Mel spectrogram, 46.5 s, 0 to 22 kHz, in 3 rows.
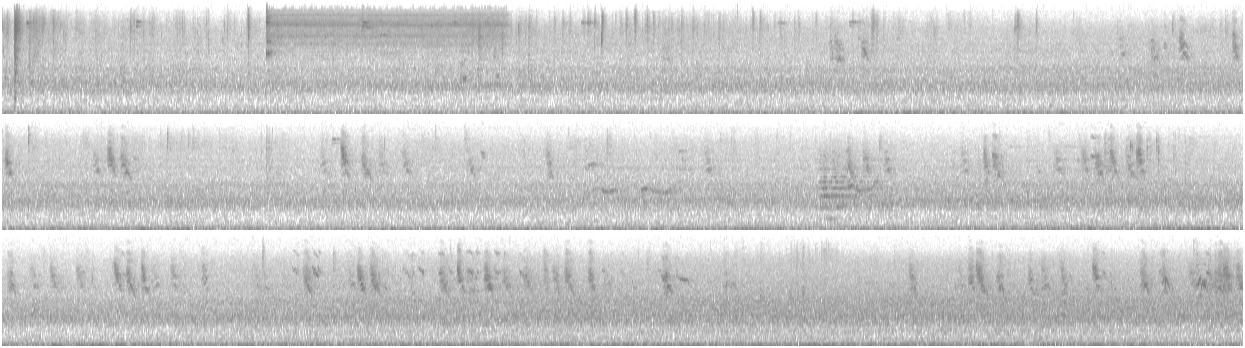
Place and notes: {
  "title": "Palacio de Cristal / Invernadero Arganzuela, outside",
  "date": "2010-11-21 15:28:00",
  "description": "Recorded at the entrance of this huge greenhouse / botanic garden. A scene involving a big tree, a bunch of interactive birds, some automatic mechanisms from the building, a naughty dog, a static phonographist and the city...",
  "latitude": "40.39",
  "longitude": "-3.70",
  "altitude": "581",
  "timezone": "Europe/Madrid"
}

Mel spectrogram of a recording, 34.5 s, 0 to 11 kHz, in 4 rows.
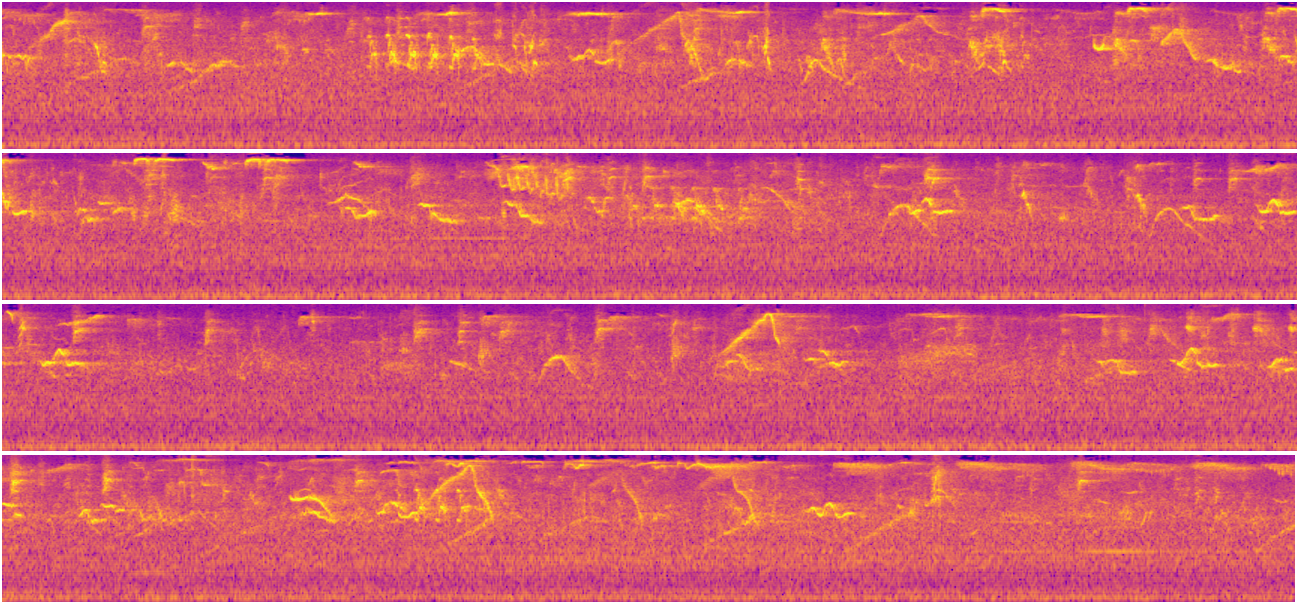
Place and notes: {
  "title": "Grandview Ave, Ridgewood, NY, USA - Birds and a Grey squirrel alarm call",
  "date": "2022-03-17 14:45:00",
  "description": "Sounds of various birds and the alarm call of a grey squirrel (after 6:14).\nThe Grey squirrel was possibly reacting to the presence of a nearby dog.",
  "latitude": "40.71",
  "longitude": "-73.91",
  "altitude": "32",
  "timezone": "America/New_York"
}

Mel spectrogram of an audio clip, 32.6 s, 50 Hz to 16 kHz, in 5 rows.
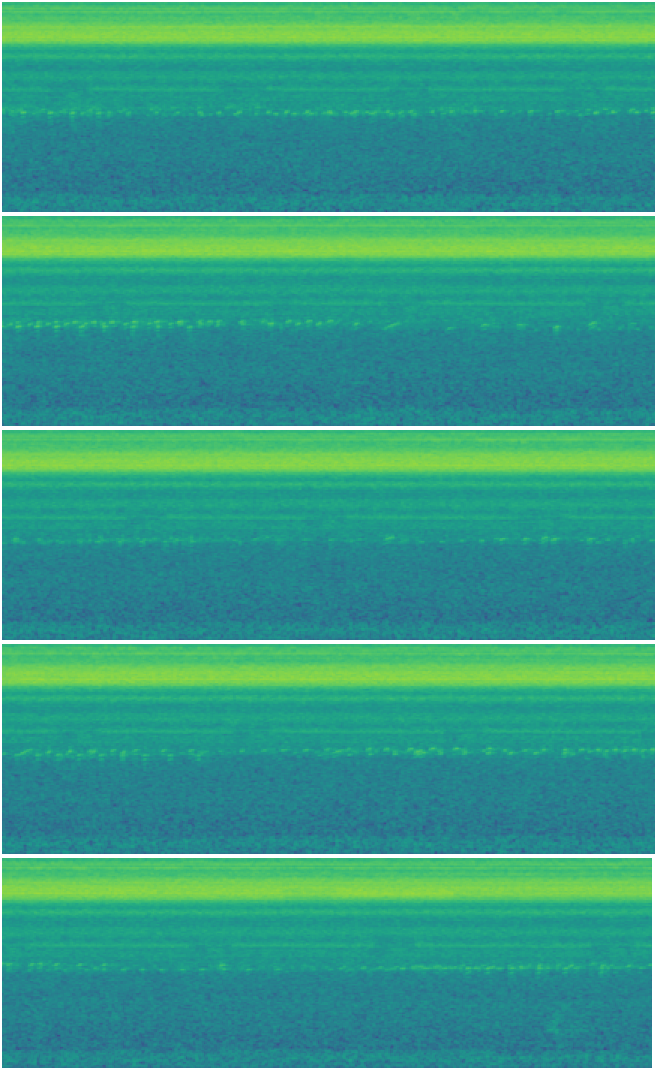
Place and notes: {
  "title": "茅埔坑, 埔里鎮桃米里 - Small village night",
  "date": "2015-08-10 20:15:00",
  "description": "Frogs chirping, Insects sounds, Small village night\nZoom H2n MS+ XY",
  "latitude": "23.94",
  "longitude": "120.94",
  "altitude": "470",
  "timezone": "Asia/Taipei"
}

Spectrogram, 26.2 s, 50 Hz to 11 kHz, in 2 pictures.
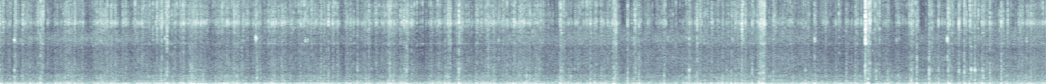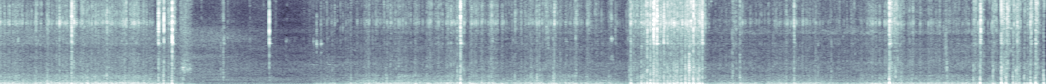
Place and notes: {
  "title": "Pearl St, Boulder, CO, USA - USA Luggage Bag Drag #12",
  "date": "2019-10-04 17:38:00",
  "description": "Recorded as part of the 'Put The Needle On The Record' project by Laurence Colbert in 2019.",
  "latitude": "40.02",
  "longitude": "-105.28",
  "altitude": "1638",
  "timezone": "America/Denver"
}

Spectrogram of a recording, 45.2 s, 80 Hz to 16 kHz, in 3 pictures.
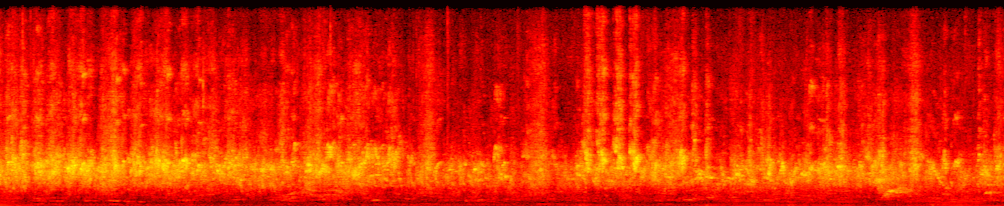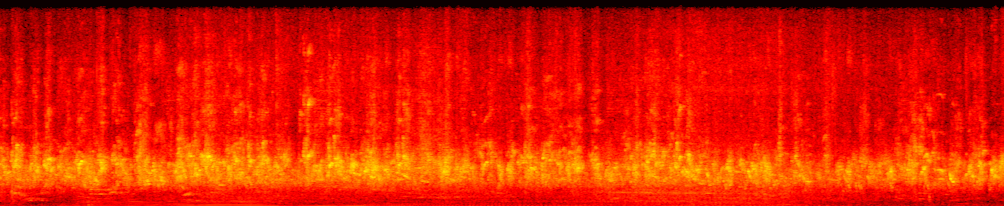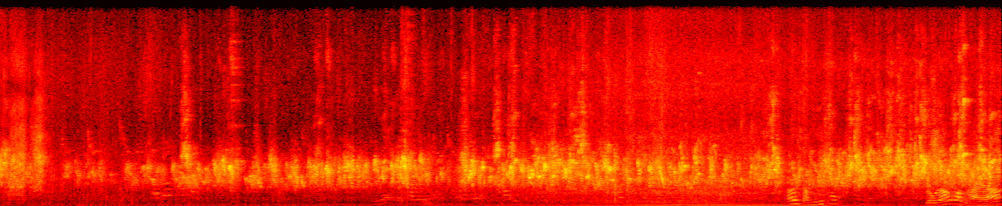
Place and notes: {
  "title": "望海亭, Hsiao Liouciou Island - Birds singing",
  "date": "2014-11-01 11:04:00",
  "description": "Birds singing, Tourists\nZoom H2n MS +XY",
  "latitude": "22.35",
  "longitude": "120.37",
  "altitude": "28",
  "timezone": "Asia/Taipei"
}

